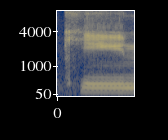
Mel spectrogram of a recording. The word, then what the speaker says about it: Kuehn: That it is a German last name, so Kuhn is correct. However, uh, brief family history here, we changed the pronunciation to Keen.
